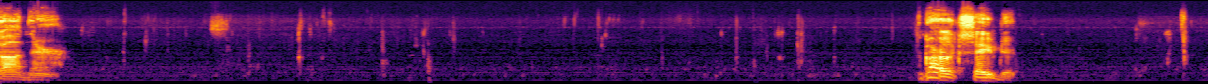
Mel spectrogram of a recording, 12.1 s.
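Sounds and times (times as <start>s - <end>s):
faint mouth clicks chewing: 0.8s - 9.0s, 11.3s - 12.0s.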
